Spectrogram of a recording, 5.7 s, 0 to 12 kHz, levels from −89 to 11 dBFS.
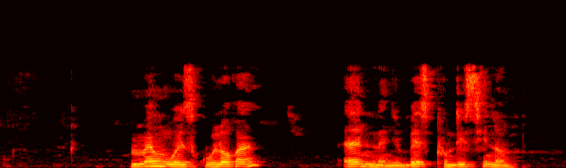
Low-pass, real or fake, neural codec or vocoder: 7.2 kHz; fake; codec, 16 kHz, 8 kbps, FreqCodec, larger model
